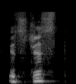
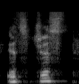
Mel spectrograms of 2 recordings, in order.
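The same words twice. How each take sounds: The two takes are said the same way.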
